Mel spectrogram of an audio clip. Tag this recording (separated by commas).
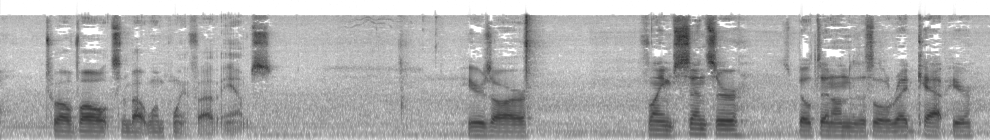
Speech, Crackle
